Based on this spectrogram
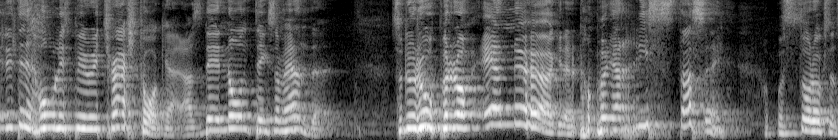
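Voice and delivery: usual speaking voice

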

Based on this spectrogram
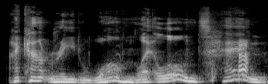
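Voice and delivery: slow, stretched-out disbelief, rising on ten; mock incredulity. Coach answering someone boasting about ten books, mock incredulous. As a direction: drag it out in exaggerated disbelief.

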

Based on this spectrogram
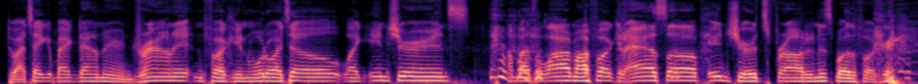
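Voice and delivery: mock panic. Driver retelling his plan to dad, mock-panicked scheming. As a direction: play up the frantic scheming, loud and high.

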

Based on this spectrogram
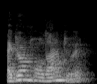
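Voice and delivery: ordinary delivery

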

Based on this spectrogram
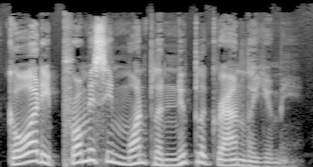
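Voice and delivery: ordinary talk

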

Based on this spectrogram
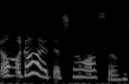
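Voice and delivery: high, mildly gushing delight; high-pitched replay of excitement; retold excited reaction. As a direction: re-enact delighted disbelief at good news. Retells own reaction to good news.

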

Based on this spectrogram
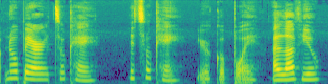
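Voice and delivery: soft, high, reassuring coo; gently calm the worried dog down; soothing the dog. Real, not acted. Owner softly reassuring her dog Bear after scolding him.

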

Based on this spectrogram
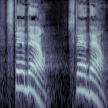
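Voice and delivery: forceful command, second one slightly eased; commanding shout. Acted. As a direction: bellow it like a commander restraining troops. Acting the Father ordering angels back.

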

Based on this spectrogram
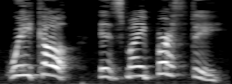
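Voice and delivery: put-on high, loud, slow child's yell; little boy shouting. A narrator's reading. Little Ted shouts at his sleeping parents again, loud high child's yell. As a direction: shout it out like an eager small boy. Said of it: "Little Ted repeated loudly".

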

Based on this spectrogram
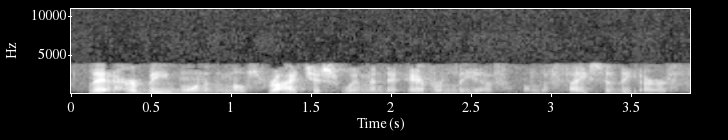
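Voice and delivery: soft, measured blessing; spoken blessing prayer. Shown as a demonstration. Father blessing his son, soft prayer voice. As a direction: pray it gently over the child. Speaks a blessing over children.

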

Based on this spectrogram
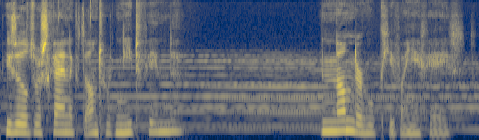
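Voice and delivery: soft spa whisper. Acted. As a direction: read it gently like a calming mantra. Reflective poem read over music.

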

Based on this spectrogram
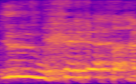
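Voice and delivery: high whooping cheer, laughing; mock a fired-up crowd cheer. Imitating sales guys cheering a speaker, high excited whoop. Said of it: "eight other sales guys were like".

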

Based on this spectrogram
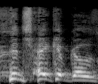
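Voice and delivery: ordinary delivery

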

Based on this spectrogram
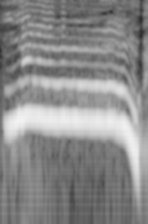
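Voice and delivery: very high shouted woo; shrieking cheer. Real, not acted. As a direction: scream with joy. Cheering for season two.

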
